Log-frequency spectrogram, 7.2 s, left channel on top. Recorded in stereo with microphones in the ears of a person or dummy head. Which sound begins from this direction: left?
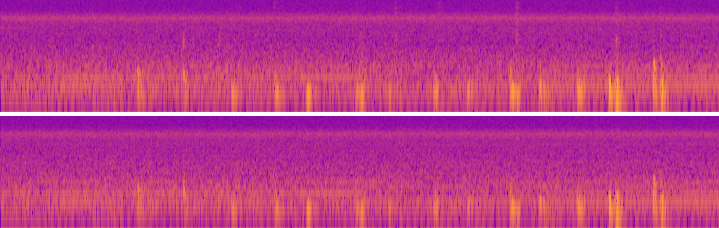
A cupboard door, at 1.4 s.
